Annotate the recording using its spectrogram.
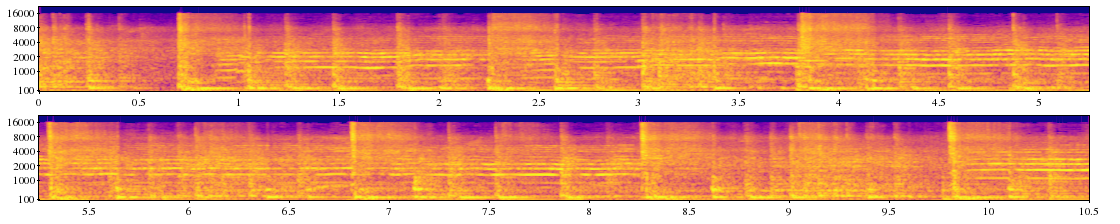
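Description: Live traditional folk music: long double-headed barrel drums beating a steady, quick rhythm, with a wind instrument playing a melody of held notes over them from about three seconds in.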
